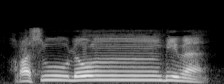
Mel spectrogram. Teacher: فحيث قلبنا النون الساكنة ميما مخفى · Term: إقلاب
